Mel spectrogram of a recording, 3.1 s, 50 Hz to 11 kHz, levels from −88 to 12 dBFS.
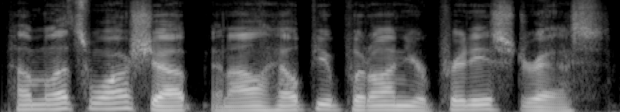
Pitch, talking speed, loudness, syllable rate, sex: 130 Hz, 250 wpm, -16 LUFS, 4.9 syllables/s, male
